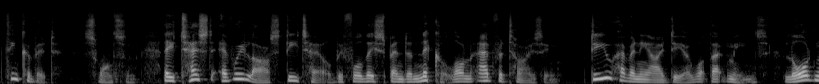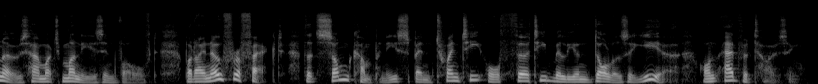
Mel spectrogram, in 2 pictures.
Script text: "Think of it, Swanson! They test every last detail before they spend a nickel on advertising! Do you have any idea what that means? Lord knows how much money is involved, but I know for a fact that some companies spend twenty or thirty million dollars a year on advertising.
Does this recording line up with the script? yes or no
yes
